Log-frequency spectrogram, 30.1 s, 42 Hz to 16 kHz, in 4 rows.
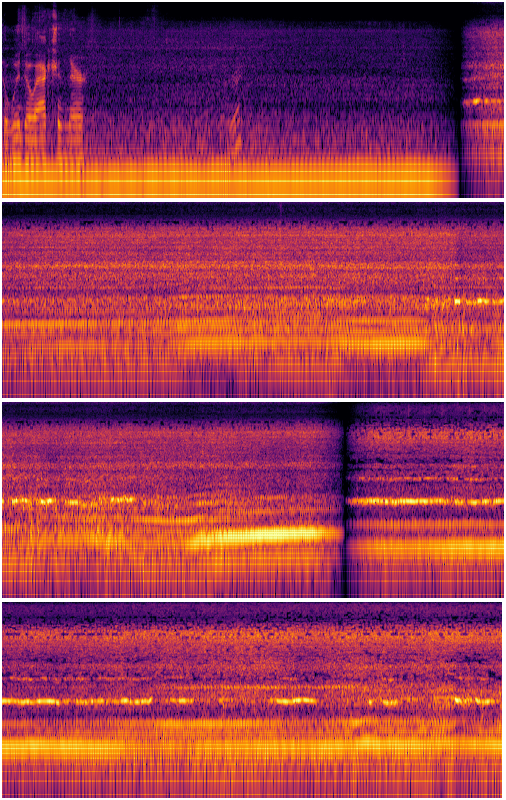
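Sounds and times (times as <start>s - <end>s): low hum of truck driving: 0.0s - 30.0s
truck engine revving under load: 6.8s - 30.0s.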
